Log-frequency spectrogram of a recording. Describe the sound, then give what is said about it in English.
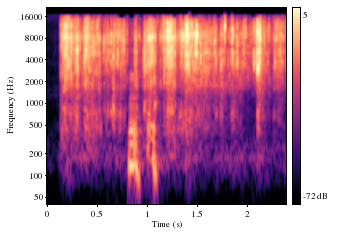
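Paper rattling and crinkling in a continuous, busy rustle with a few louder crunches, fairly soft overall. “I'm sorry for all the paper rattling.”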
